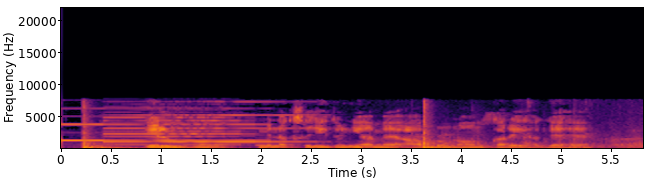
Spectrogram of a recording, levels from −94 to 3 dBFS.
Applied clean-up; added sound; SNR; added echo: none; Sliding door + Thump, thud; 1 dB; none.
